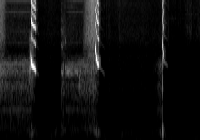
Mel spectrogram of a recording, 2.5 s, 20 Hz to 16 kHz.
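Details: Osprey calling at the nest, recorded by a nest camera on 19 April 2024 around 21:13; two loud, piercing downslurred whistles in quick succession, then a fainter third, with a low camera hum between them.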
